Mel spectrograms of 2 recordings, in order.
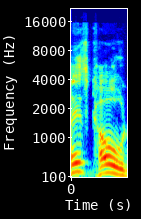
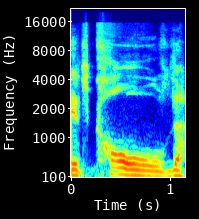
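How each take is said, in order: First: Cold is said so it sounds like code. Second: Cold is said carefully with a clear l. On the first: "What's the code there, Jimmy?" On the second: "Oh, I'm sorry"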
